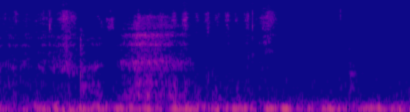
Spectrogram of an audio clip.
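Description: Faint scraping of a coin on a scratch-off lottery ticket, in a few short strokes over the first three seconds, over a low steady hum.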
